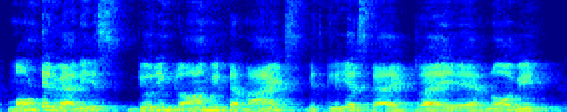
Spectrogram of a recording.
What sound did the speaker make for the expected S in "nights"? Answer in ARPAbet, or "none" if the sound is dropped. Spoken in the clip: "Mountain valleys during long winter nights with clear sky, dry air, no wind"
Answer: S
